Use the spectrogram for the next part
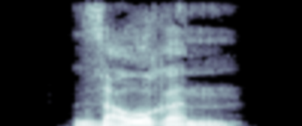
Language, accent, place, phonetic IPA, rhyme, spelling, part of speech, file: German, Germany, Berlin, [ˈzaʊ̯ʁəm], -aʊ̯ʁəm, saurem, adjective, De-saurem.ogg
- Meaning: strong dative masculine/neuter singular of sauer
